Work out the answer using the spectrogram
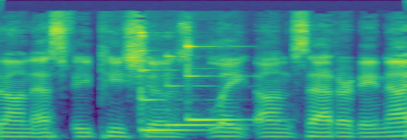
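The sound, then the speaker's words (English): A computer alert chime rings out briefly under a man's ongoing talk, a clear bell-like ding that fades quickly. “By the way, that noise you heard is disappearing forever. That is a noise I cannot stop on this computer.”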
